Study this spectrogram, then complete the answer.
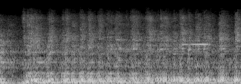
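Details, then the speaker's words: Warm restart of a 20-year-old 1999 Johnson 115 two-stroke outboard on a 1999 Wellcraft 190 CCF, after the cold start. It fires almost at once with no choke and revs cleanly with a crisp, even buzz. Water flows from the tell-tale hole. Normal warm start. "after you start up for the first time after you get that cold start done it should just crank up without choking or anything right after that"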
